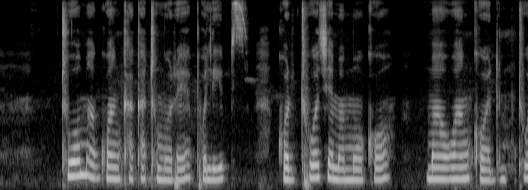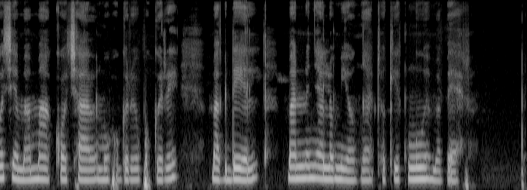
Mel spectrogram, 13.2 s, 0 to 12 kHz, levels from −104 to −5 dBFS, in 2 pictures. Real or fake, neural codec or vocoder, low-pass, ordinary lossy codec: real; none; none; none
